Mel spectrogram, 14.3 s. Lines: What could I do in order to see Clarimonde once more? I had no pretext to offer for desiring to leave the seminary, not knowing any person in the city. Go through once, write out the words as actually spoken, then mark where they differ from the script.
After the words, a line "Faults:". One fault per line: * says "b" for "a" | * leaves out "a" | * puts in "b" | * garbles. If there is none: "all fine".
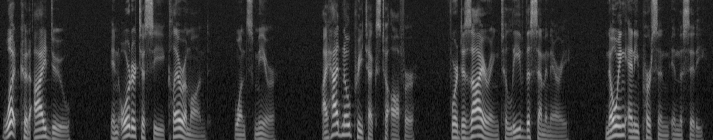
What could I do in order to see Clarimonde once mere? I had no pretext to offer for desiring to leave the seminary, knowing any person in the city.
Faults:
* says "mere" for "more"
* leaves out "not"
